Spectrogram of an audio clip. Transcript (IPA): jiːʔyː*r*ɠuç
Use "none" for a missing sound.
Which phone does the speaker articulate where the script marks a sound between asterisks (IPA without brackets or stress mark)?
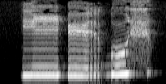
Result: r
